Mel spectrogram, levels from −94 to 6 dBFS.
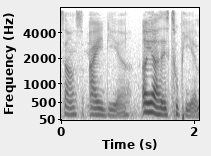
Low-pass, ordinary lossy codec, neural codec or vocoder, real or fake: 7.2 kHz; none; none; real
